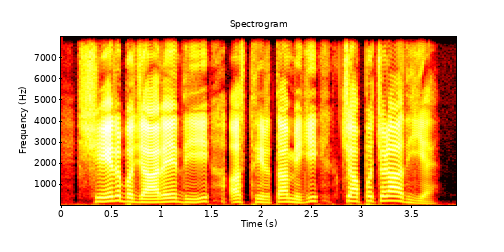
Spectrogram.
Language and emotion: Dogri, angry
